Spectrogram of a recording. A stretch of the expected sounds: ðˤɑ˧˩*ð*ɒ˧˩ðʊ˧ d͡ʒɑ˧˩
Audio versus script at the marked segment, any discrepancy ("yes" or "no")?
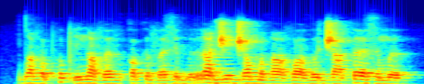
yes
